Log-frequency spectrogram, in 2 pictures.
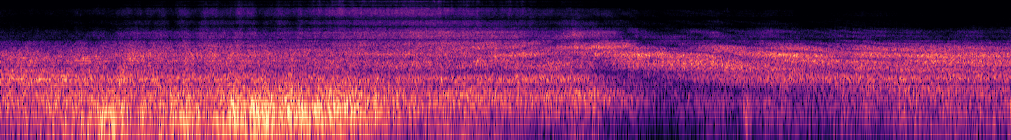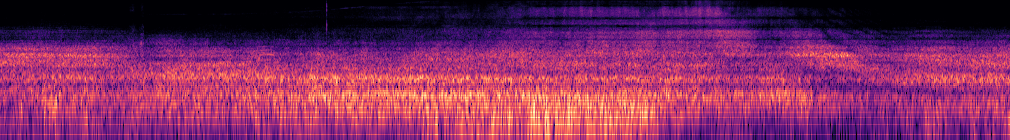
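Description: Radio-controlled model jet's turbine engine running at high power through a take-off and climb-out. Its whine and hiss fall in pitch as the model passes, about a third of the way in and again later.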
